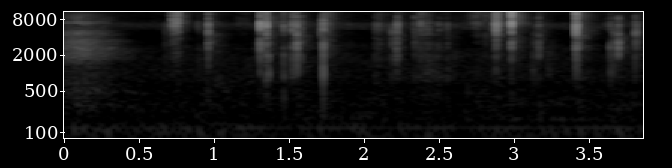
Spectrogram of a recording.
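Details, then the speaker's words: Husqvarna 122HD45 hedge trimmer carburetor that only runs on choke, metering diaphragm flexed by hand: dry crinkly crackling instead of soft and quiet; stiff diaphragm that won't pump fuel, to be replaced. "here has crackly that means it doesn't pump good it should be real soft and just go you know something like that"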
